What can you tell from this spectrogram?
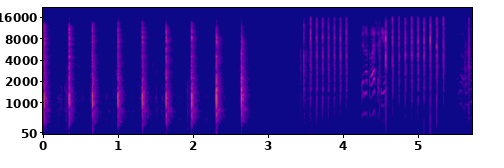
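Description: A small claw hammer nailing a wooden cross strip onto thin ceiling paneling, striking steadily about three times a second for the first two and a half seconds. After a short pause comes a quicker run of lighter taps.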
